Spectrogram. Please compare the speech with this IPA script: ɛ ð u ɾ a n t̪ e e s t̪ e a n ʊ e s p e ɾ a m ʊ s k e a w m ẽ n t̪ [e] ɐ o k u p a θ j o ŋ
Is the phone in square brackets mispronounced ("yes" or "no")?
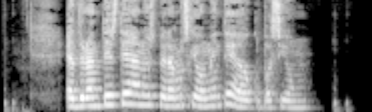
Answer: no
